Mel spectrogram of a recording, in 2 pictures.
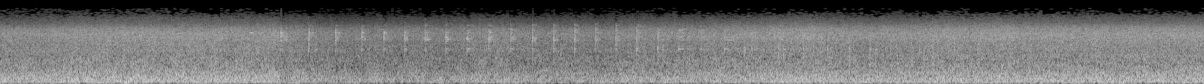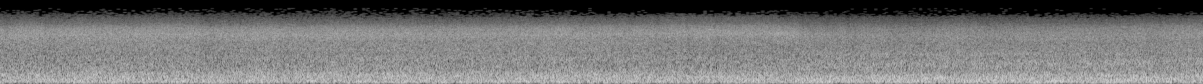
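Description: Fast mountain river rushing through whitewater rapids: a loud, steady roar. A run of fast, even ticks sits faintly under it a few seconds in.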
